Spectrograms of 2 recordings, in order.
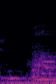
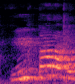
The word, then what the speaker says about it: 읽다: 근데 이거 우리가 정말 잘못 발음하는 것 중에 하나가 일다라고 발음하는 친구들이 정말 많아. 음. 일다가 아니에요. 이거 바르면 어떻게 해야 될까? 리을 기억이니까 뭐가 떨어져야 돼? 리을이 떨어져야 돼. 엥? 진짜요? 어? 진짜요? 발음 어떻게 해? 있다. 책을 있다라고 말하는게 맞아. 오케이.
